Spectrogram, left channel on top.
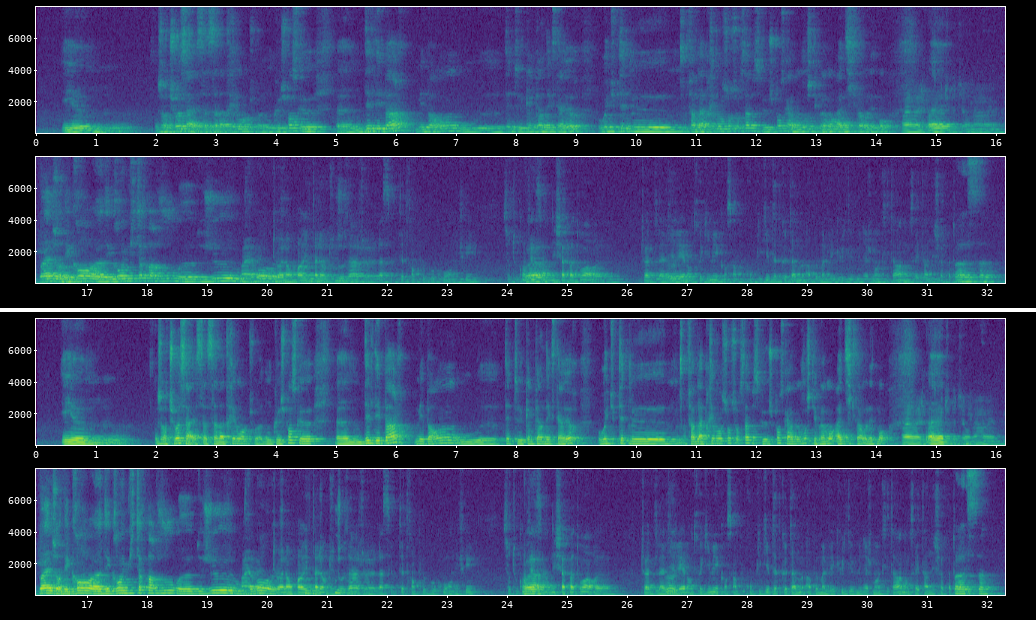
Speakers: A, on the right; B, on the right.
A: Et, euh, genre, tu vois, ça, ça, ça va très loin, tu vois. Donc, euh, je pense que euh, dès le départ, mes parents ou euh, peut-être quelqu'un d'extérieur aurait dû peut-être me faire de la prévention sur ça, parce que je pense qu'à un moment, j'étais vraiment addict, hein, honnêtement.
B: Ouais, ouais, je vois
A: Euh,
B: ce que tu veux dire. Ouais, ouais, je-
A: ouais, genre des grands, euh, des grands 8 heures par jour euh, de jeu où
B: ouais,
A: vraiment
B: ouais. Tu
A: euh,
B: vois, là, on parlait
A: tu,
B: tout à l'heure
A: tu
B: du
A: touches.
B: dosage. euh, Là, c'est peut-être un peu beaucoup, en effet. Surtout qu'en
A: Voilà.
B: fait, c'est un échappatoire, euh, tu vois, de la vie
A: Mm.
B: réelle, entre guillemets, quand c'est un peu compliqué. Peut-être que tu as un peu mal vécu le déménagement, etc. Donc, ça a été un échappatoire.
A: Voilà, c'est ça.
